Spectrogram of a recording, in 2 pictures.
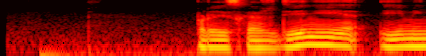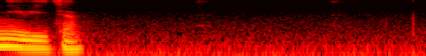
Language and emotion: Russian, neutral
